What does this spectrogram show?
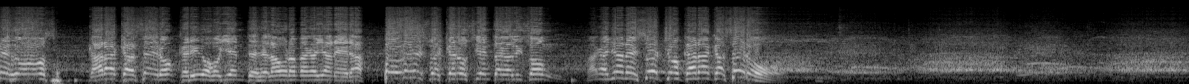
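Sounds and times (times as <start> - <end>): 
baseball stadium crowd in Valencia roaring for a strikeout: 0.0 - 11.8
speech: 0.1 - 7.9.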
